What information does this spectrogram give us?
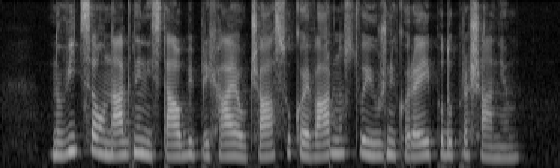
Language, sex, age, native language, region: Slovenian, female, 18-29, Slovenian, Central Slovenia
